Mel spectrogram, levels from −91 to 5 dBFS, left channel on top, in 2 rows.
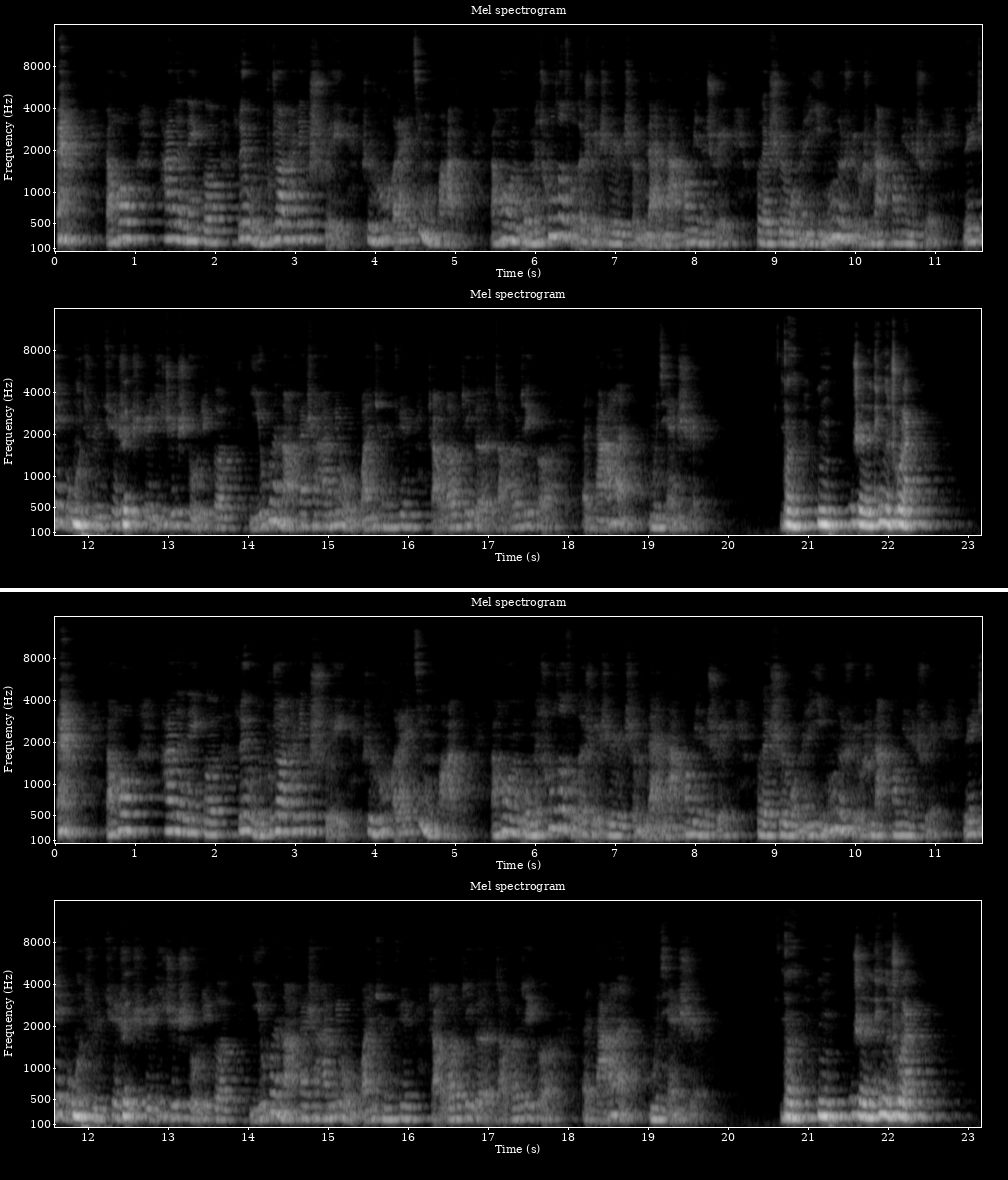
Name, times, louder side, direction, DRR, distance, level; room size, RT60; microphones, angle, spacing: voice 1, 0.0-5.0 5.4-13.7 14.0-17.8 18.2-18.7 19.0-19.6 20.6-20.9, right 1 dB, 65° left, -3 dB, 1.0 m, -39 dB
voice 2, 20.7-22.3, left 2 dB, 30° left, 4 dB, 0.4 m, -24 dB
3.6 x 3.0 x 3.4 m, 0.88 s
head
